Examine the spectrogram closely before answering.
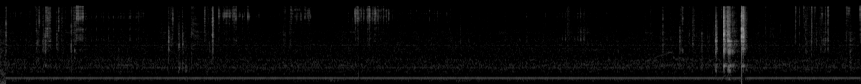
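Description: Faint metallic clicks and clinks of bolts and hand tools being handled while bolting an oil pump onto an engine block, with a louder short metallic clatter about seven seconds in. A steady low hum runs underneath.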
